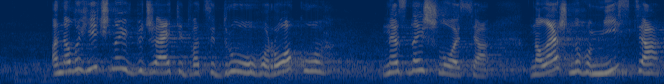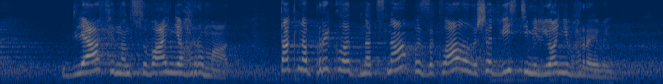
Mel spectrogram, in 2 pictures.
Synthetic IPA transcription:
ɐnɐlˠɔɦʲit͡ʃnɔjiwbʲudd͡ʒɛtʲid̪ʋɑt͡sʲːɐt̚ʲd̪ɾuɦɔɦɔɾɔkʊnɛznɐjʃlˠɔsʲɐnɐlˠɛʒnɔɦɔmʲisʲt͡sʲɐ | d̪lʲɐfʲinɐnsʊʋɑnʲːɐɦɾɔmɑ̰d̪̚ | t̪ɑknɐpɾɪklˠɐd̪nɐt̪snɑpɪzɐklˠɑlˠɪlˠɪʃɛd̪ʋʲisʲtʲimʲilʲjɔnʲiwɦɾɪʋɪnʲ

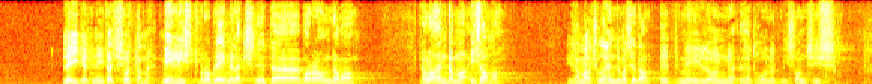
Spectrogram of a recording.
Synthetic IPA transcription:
le̞jɡ̥e̞lt̪nejd̪̥ɑsʲjuvɤt̪ːˑɑme̞̰milʲːist̪pro̞ble̞ːmilæksnyːd̪̥pɑɾɑnd̪̥ɑmɑ | jɑlɑɦe̞nd̪̥ɑmɑ̰ʔisɑ̰mɑ̰ | ḭsɑmɑlækslɑɦe̞nd̪ɑmɑse̞d̪̥ɑe̞t̪ːˑme̞jlo̞nyɦed̪̥ho̞ːned̪miso̞nsiːs

